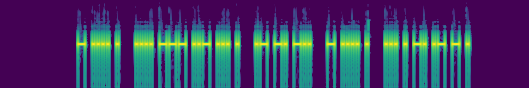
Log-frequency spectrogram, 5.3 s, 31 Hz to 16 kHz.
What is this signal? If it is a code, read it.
Morse code, heard as a keyed tone, about 50 wpm, 700 Hz. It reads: THE HOUSE AND THE SENATE
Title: Sets of 5 Words Encore2 50wpm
